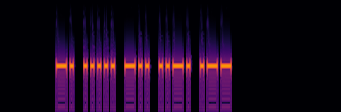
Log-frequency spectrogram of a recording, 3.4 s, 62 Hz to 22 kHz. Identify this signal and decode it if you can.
Morse code, heard as a keyed tone, about 34 wpm, 700 Hz. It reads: N5DFW
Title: USA Call Signs - 5 Characters - 8x Character Spacing - 35wpm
